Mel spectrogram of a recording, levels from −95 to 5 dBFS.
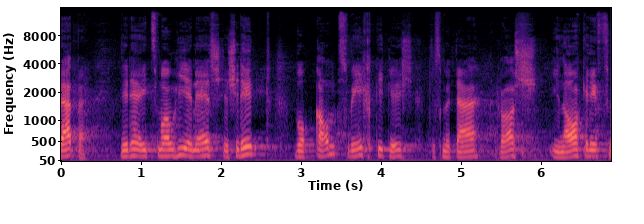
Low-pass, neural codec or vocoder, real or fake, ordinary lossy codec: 14.4 kHz; codec, 44.1 kHz, 3.4 kbps, Pupu-Codec; fake; none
